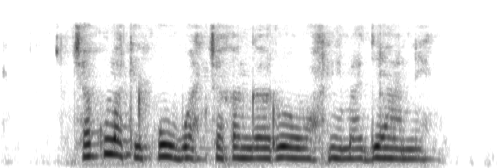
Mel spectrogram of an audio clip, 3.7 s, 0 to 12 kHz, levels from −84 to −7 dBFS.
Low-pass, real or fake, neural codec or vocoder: 7.2 kHz; fake; codec, 16 kHz, 4.8 kbps, FACodec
